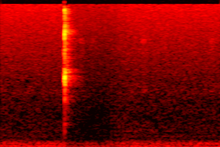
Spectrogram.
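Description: A single short, sharp lip smack about half a second in, as lips kiss the back of a hand and pull away to test whether the lipstick transfers.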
